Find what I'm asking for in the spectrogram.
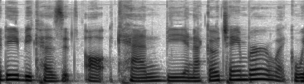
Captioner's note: none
